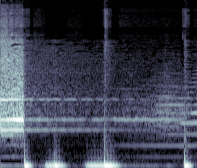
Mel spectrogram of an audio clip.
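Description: Deep, loud bass thumps in a heartbeat-like rhythm, three of them and then a short lull near the end, with a held synth tone fading out just after the start.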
